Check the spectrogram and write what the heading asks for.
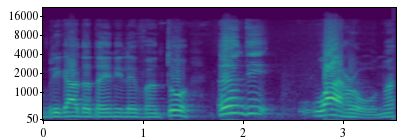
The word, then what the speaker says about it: Andy Warhol: E só para eu se lembrar, o Brigado da Daiane levantou, Andy Warhol, não é?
